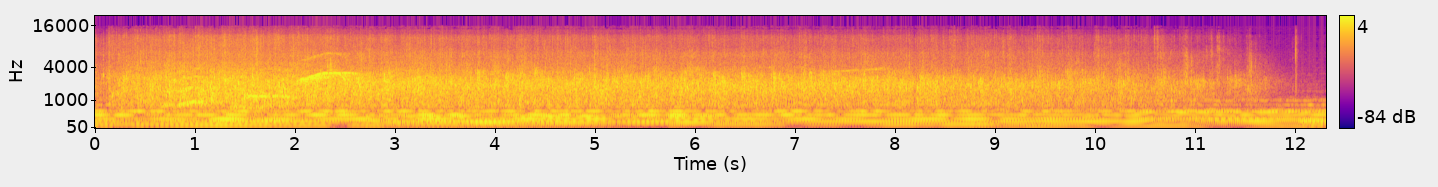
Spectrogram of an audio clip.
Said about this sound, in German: Das ist dein Applaus. Vielen Dank fürs Erzählen.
